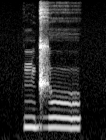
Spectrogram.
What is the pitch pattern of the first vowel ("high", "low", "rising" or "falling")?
low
